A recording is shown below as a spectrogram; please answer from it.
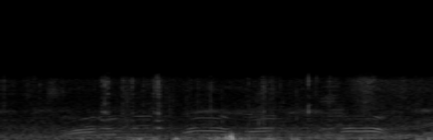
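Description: Distant voices calling and shouting across a softball field, with one short sharp knock about a second in.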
